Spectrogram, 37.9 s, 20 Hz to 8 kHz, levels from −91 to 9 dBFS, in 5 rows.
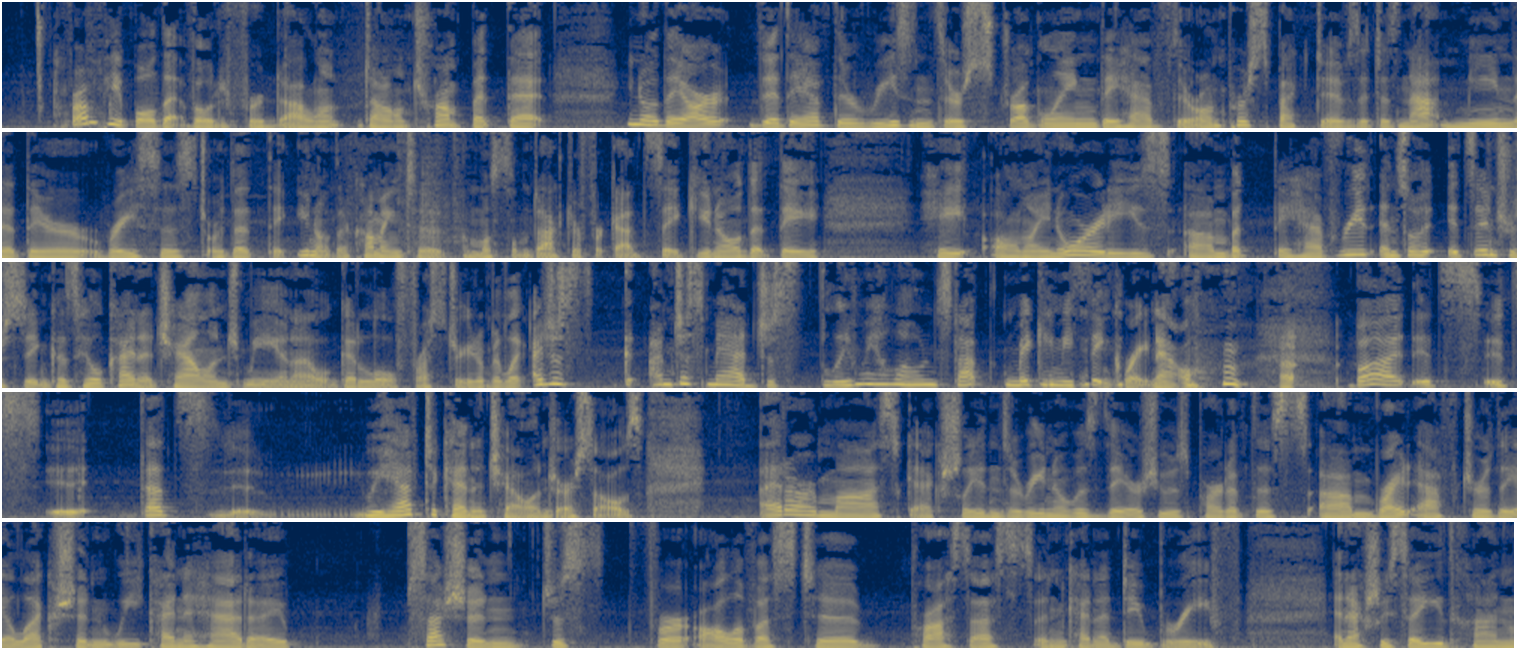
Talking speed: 225 wpm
